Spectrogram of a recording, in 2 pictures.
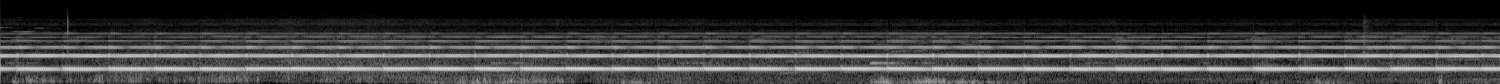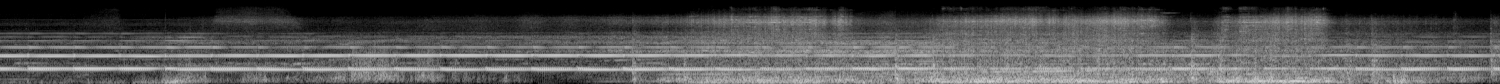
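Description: Japanese electronic level-crossing bell ringing in a steady, fast repeating ding. A Meitetsu electric train runs over the crossing from about 21 seconds in, its wheels rumbling and clattering on the rails until near the end.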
